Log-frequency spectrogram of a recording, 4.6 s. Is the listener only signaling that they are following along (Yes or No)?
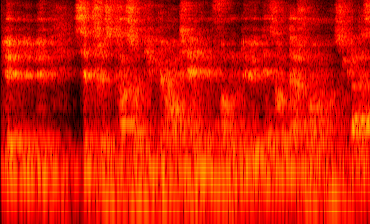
Yes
